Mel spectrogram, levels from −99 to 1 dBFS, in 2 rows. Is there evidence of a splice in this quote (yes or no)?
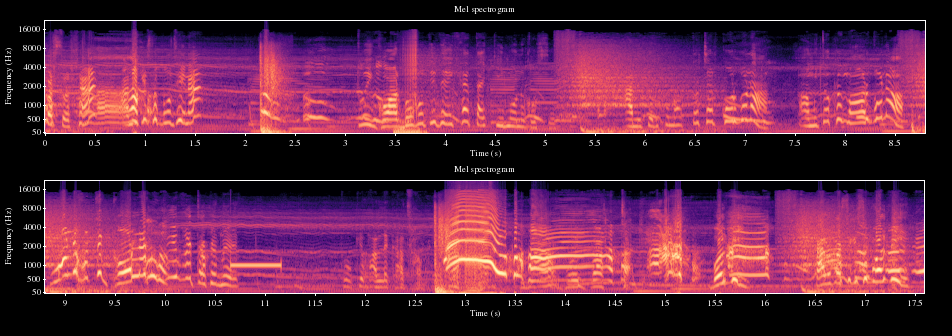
no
